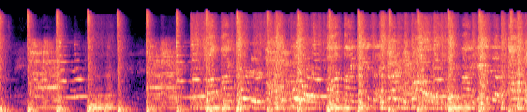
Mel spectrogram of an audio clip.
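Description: Live band playing a song on drum kit and tuba, stop-start at first with short breaks between drum strikes and held low horn notes. About four seconds in the full band comes in steadily, with a wavering lead melody over the beat.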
